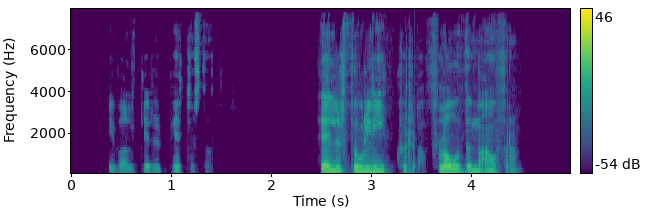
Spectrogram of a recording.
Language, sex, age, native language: Icelandic, male, 30-39, Icelandic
